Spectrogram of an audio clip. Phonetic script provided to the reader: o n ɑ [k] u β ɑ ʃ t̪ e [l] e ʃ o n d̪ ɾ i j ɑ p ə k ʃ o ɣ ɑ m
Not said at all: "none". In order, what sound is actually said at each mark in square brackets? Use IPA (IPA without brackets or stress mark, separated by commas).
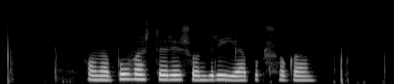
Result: p, ɾ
